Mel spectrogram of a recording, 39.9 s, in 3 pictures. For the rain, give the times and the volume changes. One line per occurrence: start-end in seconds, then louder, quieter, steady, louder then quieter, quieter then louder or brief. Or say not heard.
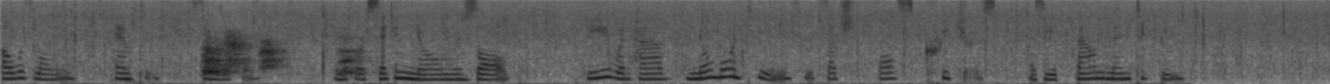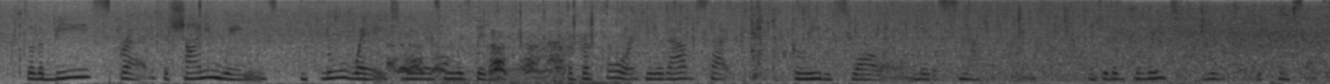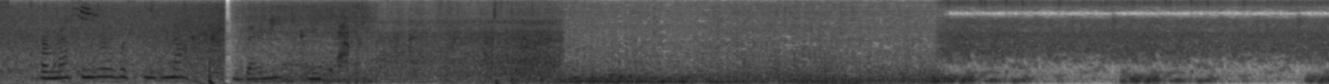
0.0-39.8 louder.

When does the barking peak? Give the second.
2 s.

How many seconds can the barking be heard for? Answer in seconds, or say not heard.
5 s.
